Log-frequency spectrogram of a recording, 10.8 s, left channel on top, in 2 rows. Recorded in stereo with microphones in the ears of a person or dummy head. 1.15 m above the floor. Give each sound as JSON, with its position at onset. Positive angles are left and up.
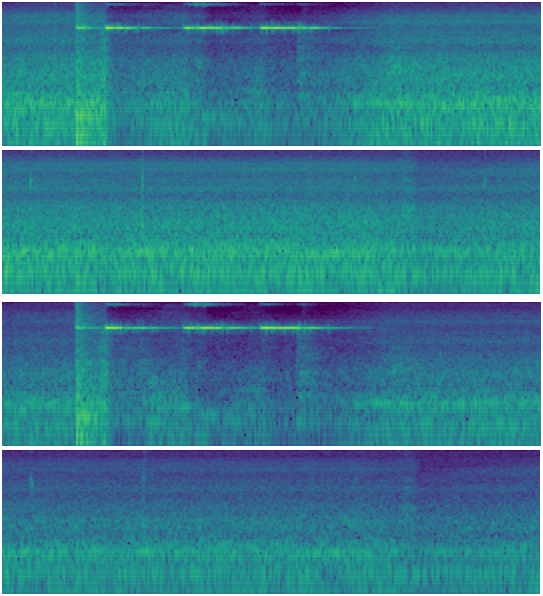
{"t": 0.7, "sound": "a fire alarm", "side_deg": -5, "distance_m": 1.0}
